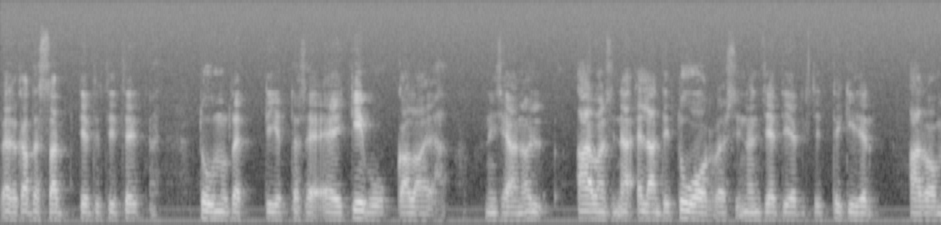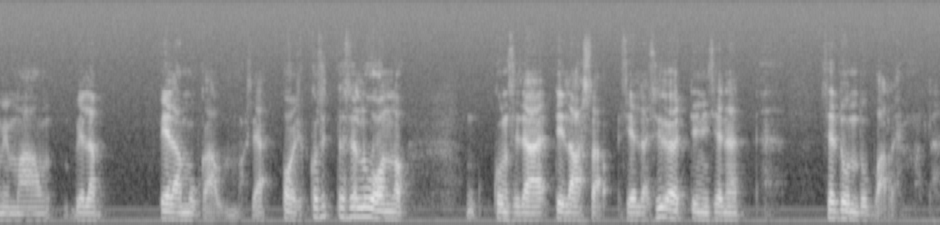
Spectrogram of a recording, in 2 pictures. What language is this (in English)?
Finnish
